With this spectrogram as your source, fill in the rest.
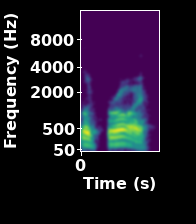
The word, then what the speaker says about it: LaCroix: It is pronounced LaCroix.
